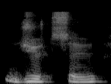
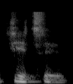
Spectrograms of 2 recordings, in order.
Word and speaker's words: Jyutsu: the spelling is j-y-u-t-s-u well it is actually pronounced Jutsu but it's actually the Japanese pronounced Jutsu but we actually say it as jitsu so it's in fact Jin shin jitsu and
